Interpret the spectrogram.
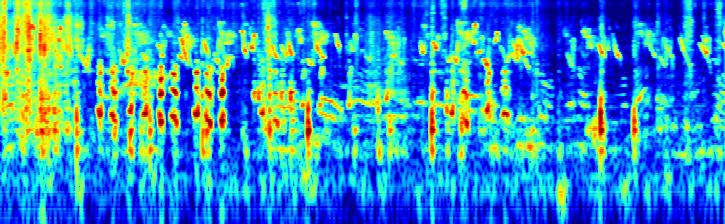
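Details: Baby pheasant chicks feeding on new food: dense, rapid high peeps and short downward-slurred chirps from several birds at once, with a few soft lower clucking notes underneath.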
